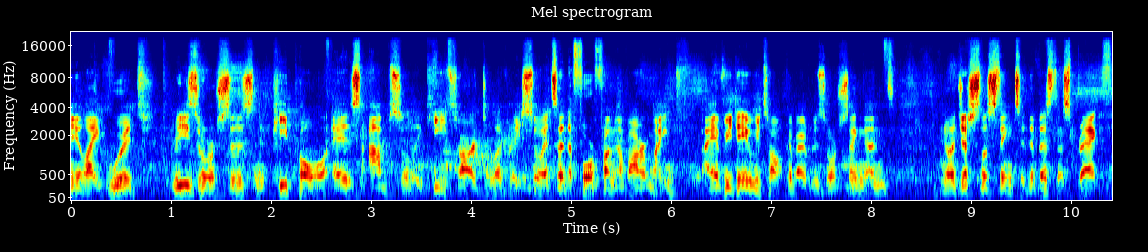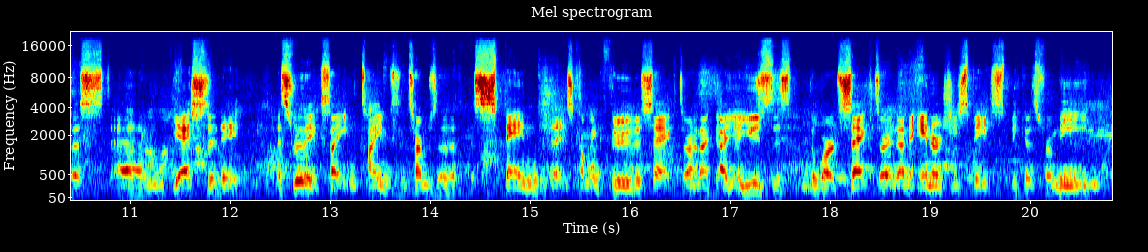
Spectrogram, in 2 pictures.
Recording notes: joins us on the show floor for day three of the Offshore Europe Conference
